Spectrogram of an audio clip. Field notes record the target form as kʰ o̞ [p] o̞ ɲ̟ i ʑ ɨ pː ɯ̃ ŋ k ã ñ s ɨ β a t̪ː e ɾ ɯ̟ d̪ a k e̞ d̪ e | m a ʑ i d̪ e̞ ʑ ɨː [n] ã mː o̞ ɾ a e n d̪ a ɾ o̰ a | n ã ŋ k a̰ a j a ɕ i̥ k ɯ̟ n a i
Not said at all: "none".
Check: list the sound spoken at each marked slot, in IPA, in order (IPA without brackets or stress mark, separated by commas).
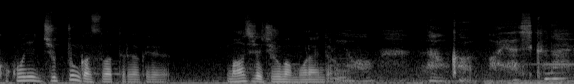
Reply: k, m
